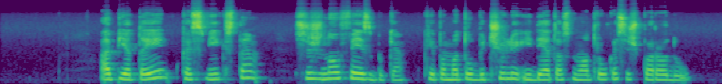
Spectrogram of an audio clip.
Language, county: Lithuanian, Vilnius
